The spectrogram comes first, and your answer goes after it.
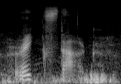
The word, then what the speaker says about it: Reichstag: And then over here, this is Reichstag, that's how you say it.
